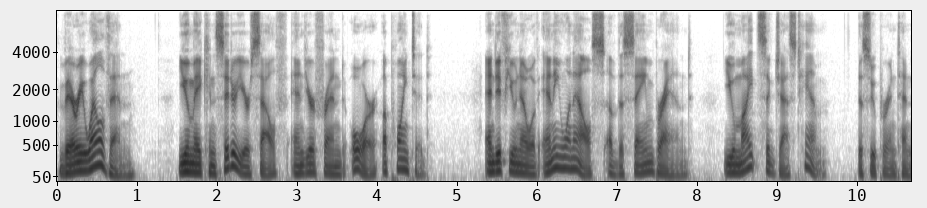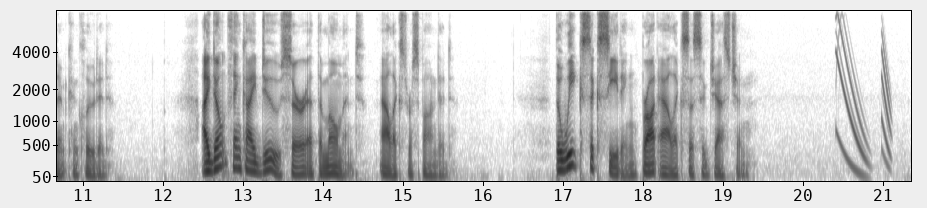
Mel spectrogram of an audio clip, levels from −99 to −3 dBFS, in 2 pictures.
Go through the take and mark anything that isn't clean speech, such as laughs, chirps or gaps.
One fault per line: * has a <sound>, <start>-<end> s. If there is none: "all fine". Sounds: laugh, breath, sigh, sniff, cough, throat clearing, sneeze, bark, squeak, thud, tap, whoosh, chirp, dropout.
* has a chirp, 20.4-21.1 s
